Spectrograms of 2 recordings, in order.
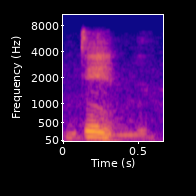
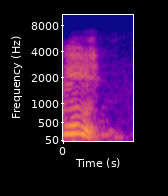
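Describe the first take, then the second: First: The word begins with a linked d sound. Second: The word begins with a plain vowel sound. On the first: The speaker calls it right. "we drop the D on the word used and we pass it to the next word" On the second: The speaker calls it wrong. "Not in"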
